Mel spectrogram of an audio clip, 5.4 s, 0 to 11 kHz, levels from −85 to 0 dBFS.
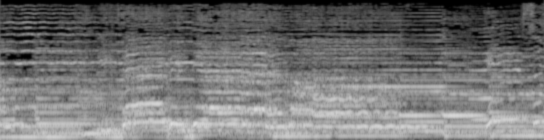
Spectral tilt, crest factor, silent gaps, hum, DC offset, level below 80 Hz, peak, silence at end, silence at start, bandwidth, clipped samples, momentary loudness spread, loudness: -5.5 dB/octave; 12 dB; none; none; under 0.1%; -32 dBFS; -2 dBFS; 0 s; 0 s; 10.5 kHz; under 0.1%; 2 LU; -15 LUFS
